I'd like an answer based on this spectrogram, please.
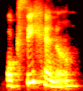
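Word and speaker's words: oxígeno: wasn't sure so oxy oxyhino Okay g sounds like we would pronounce an H in in English yep so g e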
